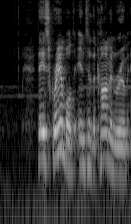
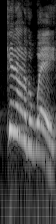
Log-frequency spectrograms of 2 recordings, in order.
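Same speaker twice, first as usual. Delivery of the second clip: higher, louder snap; snapped; 8 semitones higher, 6 dB louder, faster than usual. Acted. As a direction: bark it at the ghost. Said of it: "snapped Ron".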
